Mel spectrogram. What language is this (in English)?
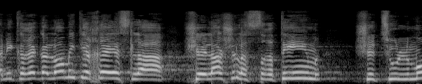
Hebrew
